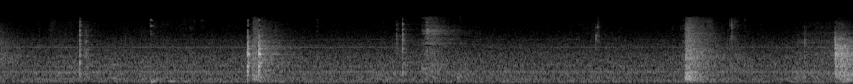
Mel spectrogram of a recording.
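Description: Metal spoon and chopsticks clicking and knocking against a stainless steel bowl and small side dishes during eating: a handful of short clinks, the loudest a double one about two and a half seconds in and another just before seven seconds, over a steady low hiss.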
